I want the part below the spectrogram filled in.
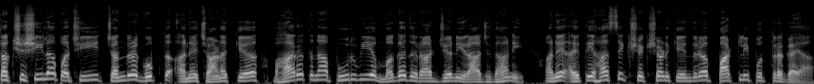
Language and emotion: Gujarati, neutral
